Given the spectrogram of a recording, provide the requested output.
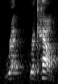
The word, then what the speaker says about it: Raquel: Gary I do fantastic Raquel rhymes with shell Raquel Raquel Raquel not Rochelle Rochelle one is Rochelle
